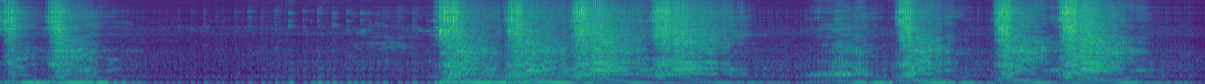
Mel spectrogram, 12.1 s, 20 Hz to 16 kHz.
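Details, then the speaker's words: Suzuki Shogun 110 after fixing lost ignition by reconnecting ignition wiring: fires and takes several sharp throttle blips, settling to a steady low idle between them; normal running. "seperti itulah motor sudah bisa hidup normal tinggal kita merapikan saja"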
